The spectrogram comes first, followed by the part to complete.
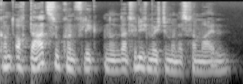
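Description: Somewhat breathy, a man talks at a moderate pace. His pitch variation is ordinary. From Germany, rural village. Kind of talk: casual chat. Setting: home dining room.

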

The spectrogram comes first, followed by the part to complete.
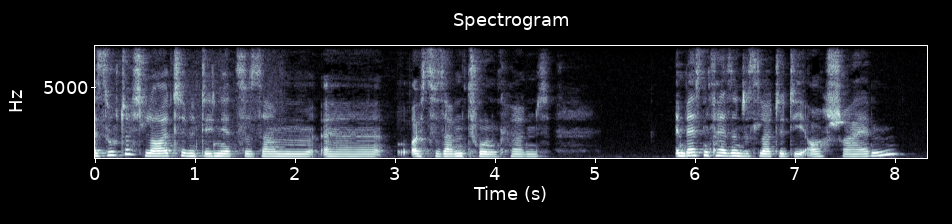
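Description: A woman with an ordinary speaking voice speaks fairly slowly at a fairly low pitch, her intonation fairly even. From southern Germany, near Karlsruhe. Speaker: author and journalist. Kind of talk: interview. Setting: office room, in person.

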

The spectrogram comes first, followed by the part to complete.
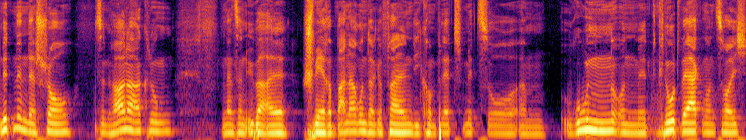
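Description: A man speaks at a moderate pace in an unremarkable speaking voice. His pitch is medium and his intonation fairly even. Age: 40s. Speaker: rock singer. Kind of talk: casual interview chat.

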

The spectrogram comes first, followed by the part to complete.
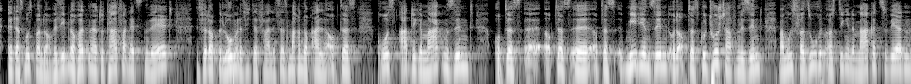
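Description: The pitch of this man's voice is fairly high. He talks at a very fast pace. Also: fairly even intonation. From western Germany. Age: 50s. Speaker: theatre director and conductor. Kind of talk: interview.

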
